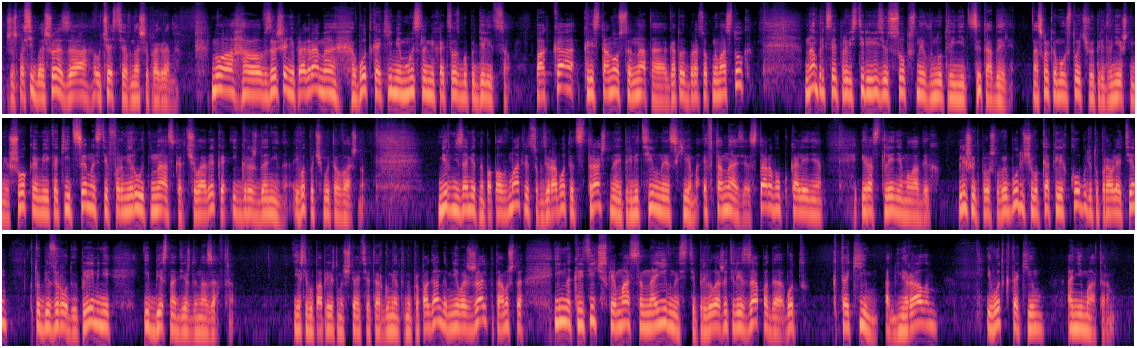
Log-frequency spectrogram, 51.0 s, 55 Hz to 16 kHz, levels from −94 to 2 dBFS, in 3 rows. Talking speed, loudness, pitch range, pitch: 135 wpm, -24 LUFS, 130-160 Hz, 145 Hz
